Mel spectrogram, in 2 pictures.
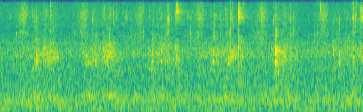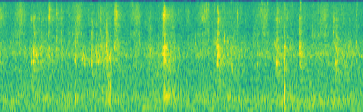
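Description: Bull terrier licking a cat's fur: quick, irregular wet clicks and smacks of the tongue, several a second.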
